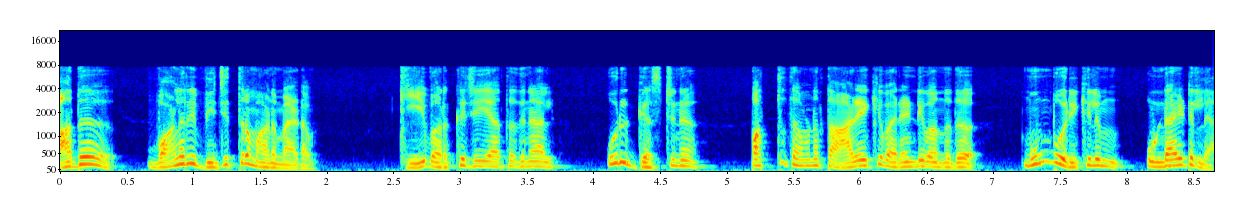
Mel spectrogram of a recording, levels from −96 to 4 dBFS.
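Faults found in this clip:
No findings in this call and media quality review.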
